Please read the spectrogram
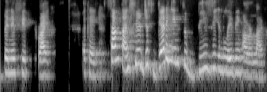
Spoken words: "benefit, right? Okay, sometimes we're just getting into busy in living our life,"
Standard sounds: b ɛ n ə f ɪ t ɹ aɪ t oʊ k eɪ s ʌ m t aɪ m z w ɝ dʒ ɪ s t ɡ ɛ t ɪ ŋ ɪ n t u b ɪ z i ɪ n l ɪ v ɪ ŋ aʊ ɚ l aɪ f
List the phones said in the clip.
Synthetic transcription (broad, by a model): b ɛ n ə f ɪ t ɹ aɪ t oʊ k eɪ s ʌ m t aɪ m s w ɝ dʒ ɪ s ɡ ɛ t ɪ ŋ ɪ n t u b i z i ɪ n l ɪ v ɪ ŋ aʊ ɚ l aɪ f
